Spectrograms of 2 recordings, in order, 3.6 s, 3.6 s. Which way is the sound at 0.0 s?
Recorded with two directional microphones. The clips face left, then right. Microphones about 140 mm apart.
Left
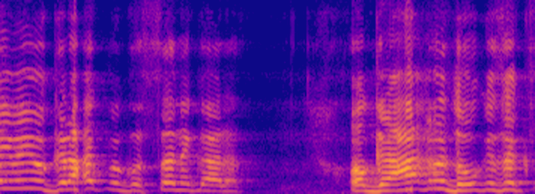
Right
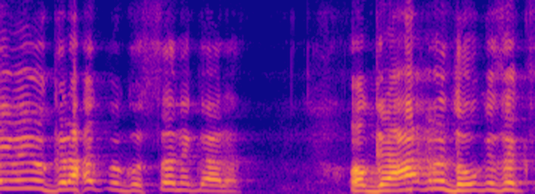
30° right (ahead or behind).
